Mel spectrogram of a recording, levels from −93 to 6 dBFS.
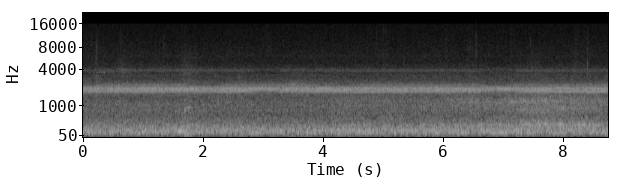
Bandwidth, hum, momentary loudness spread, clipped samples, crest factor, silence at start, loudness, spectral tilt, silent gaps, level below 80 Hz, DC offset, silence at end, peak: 16 kHz; none; 2 LU; under 0.1%; 16 dB; 0 s; -33 LUFS; -6.5 dB/octave; none; -52 dBFS; under 0.1%; 0 s; -18 dBFS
